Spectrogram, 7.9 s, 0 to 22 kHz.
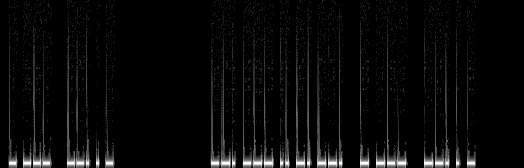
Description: Morse code, heard as a keyed tone, about 29 wpm, 700 Hz. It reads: TO GET GOING TO GET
